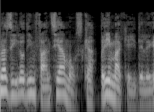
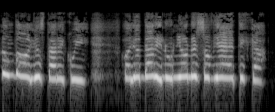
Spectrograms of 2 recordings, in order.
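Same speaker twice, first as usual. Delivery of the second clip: very high, loud, desperate sobbing wail; 14 semitones higher, 6 dB louder than usual. Telling a joke, the smallest child answers the others, imitating desperate sobbing. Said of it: "singhiozzando disperato".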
